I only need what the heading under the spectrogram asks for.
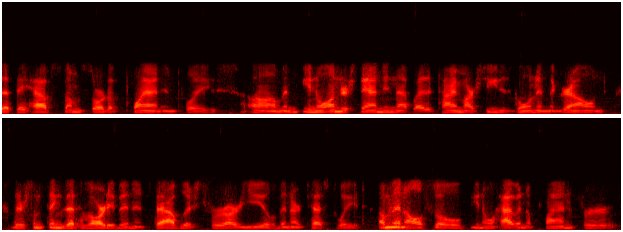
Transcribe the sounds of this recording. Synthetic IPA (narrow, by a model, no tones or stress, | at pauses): ðɨt̪̚ðeɪɨv̥sʌ̃msɔɹɾʌv̥pʰl̥æ̃nɨ̃npʰl̥eɪsmɨ̃njɨnoʊʌ̃ndə˞stæ̃ndɪ̃ŋðɨt̚b̥aɪðɨtʰãɪ̃maʊə˞siɾɨzɡoʊɪ̃ŋɨ̃nðɨɡɹãʊ̃nðə˞z̥sʌ̃mθɪ̃ŋzðɨt̚həvl̩ˠɹɛɾibɨ̃nɨstæblɨʃtfə˞aʊə˞jilˠdɨ̃naʊə˞tʰɛst̚weɪt̚ | ðɨ̃nɔlˠsoʊjɨñoʊhævɪ̃ŋəpʰl̥æ̃nfə˞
